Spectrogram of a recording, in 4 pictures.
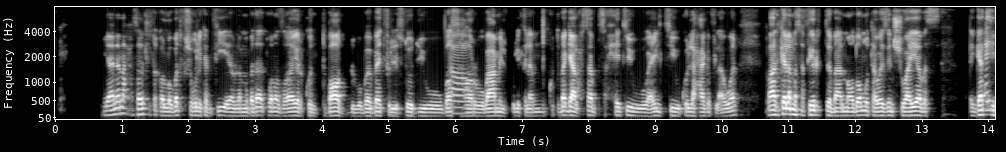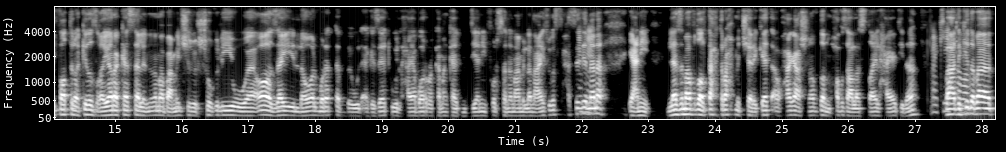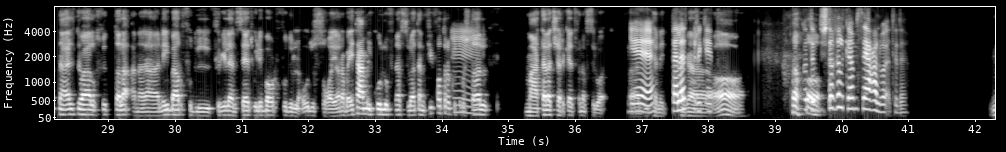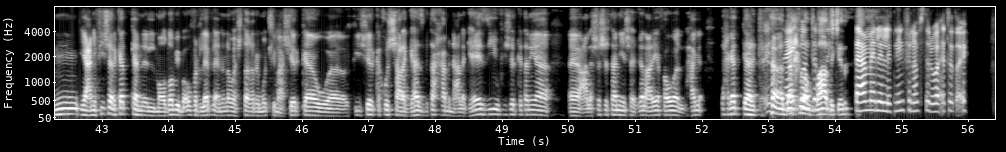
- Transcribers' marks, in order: tsk; tapping; in English: "style"; in English: "الفريلانسات"; laughing while speaking: "آه"; in English: "overlap"; in English: "remotely"; chuckle
- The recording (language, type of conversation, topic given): Arabic, podcast, إزاي بتوازن بين طموحك وراحتك؟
